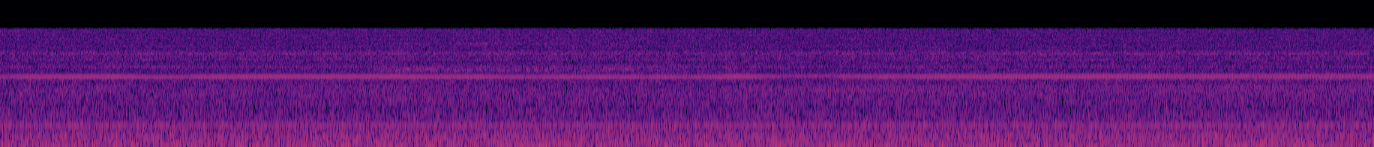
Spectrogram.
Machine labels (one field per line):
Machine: pump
